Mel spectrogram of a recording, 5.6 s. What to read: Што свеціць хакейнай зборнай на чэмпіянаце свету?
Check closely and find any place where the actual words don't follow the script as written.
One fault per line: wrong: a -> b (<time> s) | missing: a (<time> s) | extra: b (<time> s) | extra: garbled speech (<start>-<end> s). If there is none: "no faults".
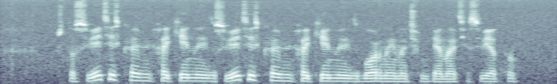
extra: свеціць хакейнай (2.2 s)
